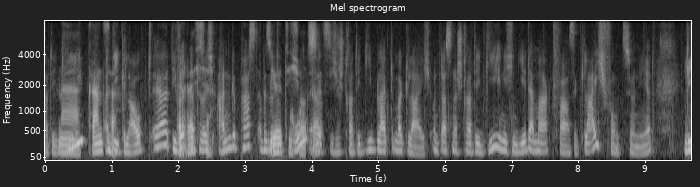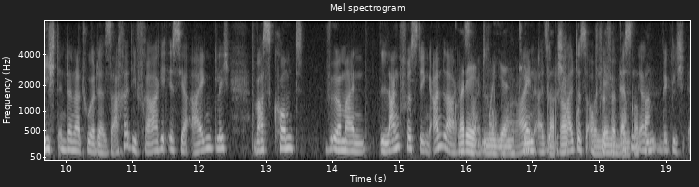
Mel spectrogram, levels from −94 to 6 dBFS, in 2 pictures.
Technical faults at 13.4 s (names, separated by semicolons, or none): none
